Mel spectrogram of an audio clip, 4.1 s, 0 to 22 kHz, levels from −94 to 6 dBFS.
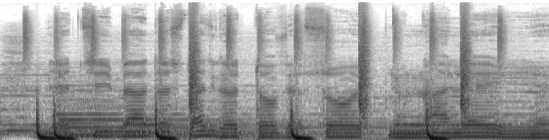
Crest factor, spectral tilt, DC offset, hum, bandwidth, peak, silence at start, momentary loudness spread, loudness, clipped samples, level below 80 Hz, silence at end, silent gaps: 12 dB; -6 dB/octave; under 0.1%; none; 19 kHz; 0 dBFS; 0 s; 9 LU; -14 LUFS; under 0.1%; -14 dBFS; 0 s; none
